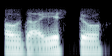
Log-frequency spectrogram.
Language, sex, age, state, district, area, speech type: Kannada, male, 18-30, Karnataka, Shimoga, rural, conversation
